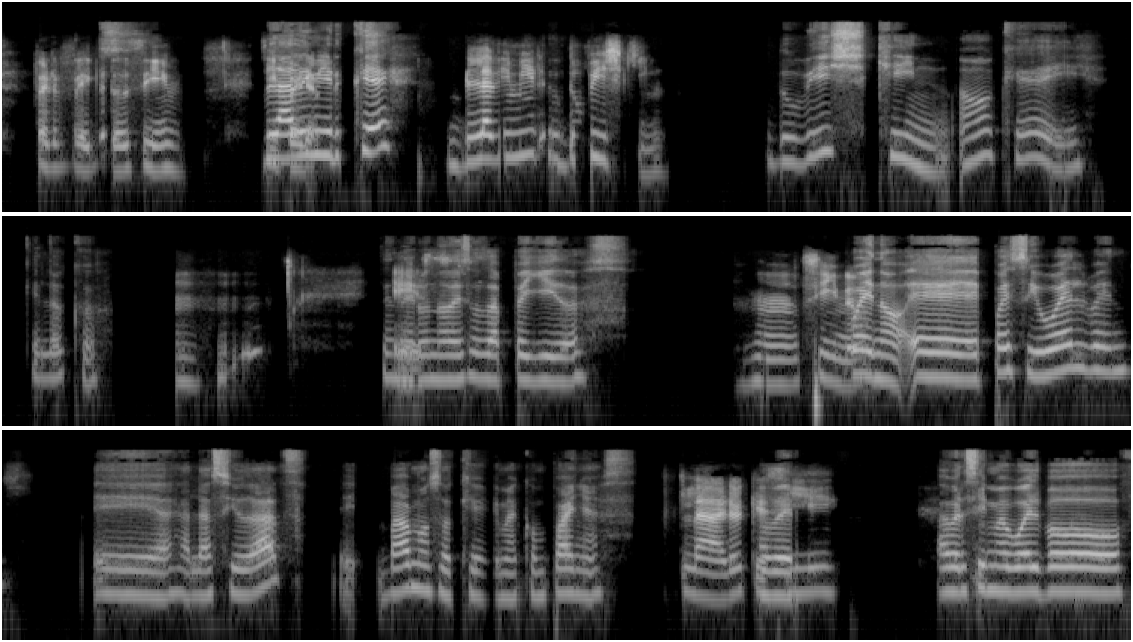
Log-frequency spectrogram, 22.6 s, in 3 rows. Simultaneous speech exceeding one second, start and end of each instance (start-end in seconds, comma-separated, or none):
none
